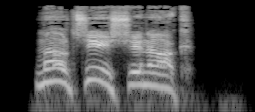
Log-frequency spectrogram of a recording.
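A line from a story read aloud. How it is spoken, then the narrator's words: Furious shout, old man. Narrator (Russian): яростно крикнул старик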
